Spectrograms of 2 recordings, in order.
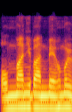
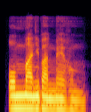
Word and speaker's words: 옴마니반메훔: 옴마니반메홈. 이 6글자의 진언은 관세음 보살님의 자비심이 응축된 신성한 소리입니다. 티베트어로 읽으면 옴마니 파드메 훔이고 한국식 발음으로는 옴마니반메홈입니다.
